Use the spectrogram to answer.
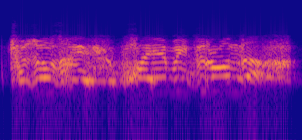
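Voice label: Korean on fire mood low; speech; War Thunder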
